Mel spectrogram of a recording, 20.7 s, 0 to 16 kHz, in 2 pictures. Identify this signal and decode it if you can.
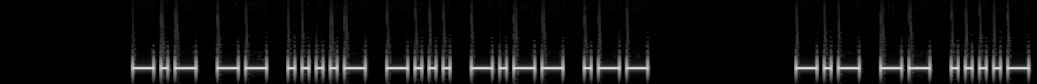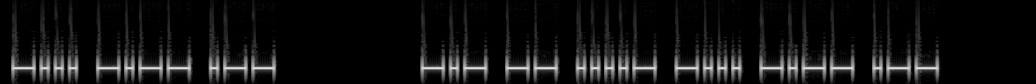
Morse code, heard as a keyed tone, about 17 wpm, 700 Hz. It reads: KM4BYW KM4BYW KM4BYW
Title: USA Call Signs - 6 Characters - Repeated 3x - 17wpm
